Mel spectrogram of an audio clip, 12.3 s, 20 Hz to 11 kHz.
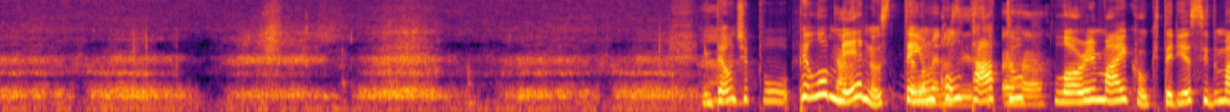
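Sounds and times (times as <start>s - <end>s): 
heavy menacing breathing imitated by a voice: 0.0s - 7.5s
speech: 7.0s - 12.2s.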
